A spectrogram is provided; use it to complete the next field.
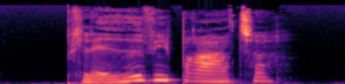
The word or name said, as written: pladevibrator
